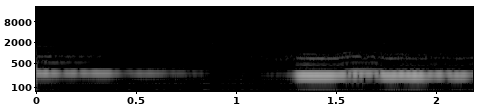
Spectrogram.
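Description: A woman humming a slow melody softly and close to the microphone, without words: one held note fades out about half a second in, and after a short pause a second long note begins.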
